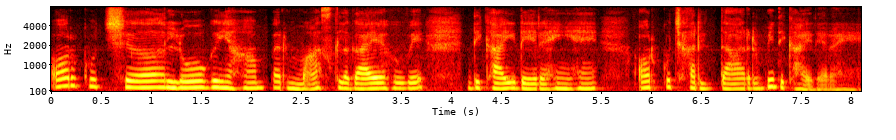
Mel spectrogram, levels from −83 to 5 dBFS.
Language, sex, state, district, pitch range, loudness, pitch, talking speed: Hindi, female, Chhattisgarh, Kabirdham, 180-215 Hz, -17 LUFS, 195 Hz, 150 wpm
